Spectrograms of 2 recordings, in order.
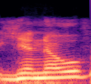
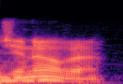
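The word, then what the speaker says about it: Jenova: Is it Yenova or is it Genova? I don't know. Genova. Okay. We were like, it's Yenova. No, you pronounce the J. You're not Spanish.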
